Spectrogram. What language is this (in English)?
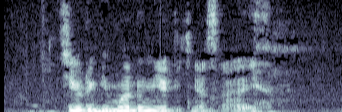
Luo (Kenya and Tanzania)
